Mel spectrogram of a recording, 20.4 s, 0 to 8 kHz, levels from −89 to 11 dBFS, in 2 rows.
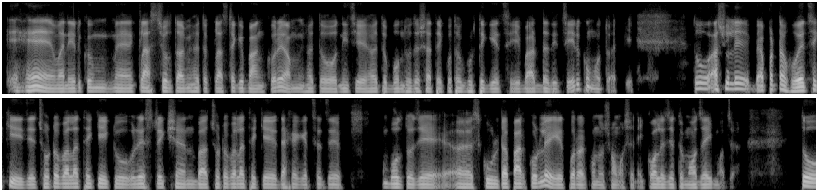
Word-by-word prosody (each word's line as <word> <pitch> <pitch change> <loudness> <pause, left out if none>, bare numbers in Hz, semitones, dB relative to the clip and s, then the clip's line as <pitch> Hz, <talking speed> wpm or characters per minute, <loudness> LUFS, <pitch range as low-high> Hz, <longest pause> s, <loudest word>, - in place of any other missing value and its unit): এ - - -2
হ্যাঁ, 130 -2 +6 0.2
মানে 100 0 +1
এরকম 110 +1 -2 0.3
অ্যা 100 - +1 0.2
ক্লাস 105 -3 +2
চলত। 110 -3 0
আমি 105 - -3
হয়তো 105 -1 -3
ক্লাসটাকে 105 +1 -2
বাঙ্ক 95 0 0
করে, 105 +4 +1
আমি 100 +2 -5
হয়তো 95 0 -4 0.3
নিচে 100 +1 -3
হয়তো 100 0 -2
বন্ধুদের 95 0 -3
সাথে 100 0 0
কোথাও 100 +1 -2
ঘুরতে 100 +1 -1
গিয়েছি 95 -2 -5 0.2
বা 100 - 0
আড্ডা 95 +1 -4
দিচ্ছি 90 -1 -7
এরকম 160 - -2
হতো 90 - -9
আরকি। - - -15 0.8
তো 180 - -1 0.2
আসলে 180 +3 +2 0.2
ব্যাপারটা 150 +2 +2
হয়েছে 120 +4 +7
কি 140 - +3 0.2
যে, 95 - +3
ছোটবেলা 115 0 +3
থেকে 115 +1 0
একটু 110 - -4 0.3
রেস্ট্রিকশন 110 0 0 0.2
বা - - +6
ছোটবেলা 105 -1 0
থেকে 105 0 -1 0.2
দেখা 100 +2 -1
গেছে 95 +2 -6
যে - - -3 0.8
বলত 105 -1 +2 0.2
যে, - - +3 0.4
অ্যা 110 - +1 0.2
"স্কুলটা 110 -2 +3
পার 110 -1 +6
করলে 135 +7 +4
এরপর 95 +2 -1
আর 90 - -2
কোনো 90 -2 -4
সমস্যা - - -6
নেই। - - -11
কলেজে 95 -1 +1
তো - - -3
মজাই 95 +1 +1
মজা।" 80 - -16 0.8
তো 145 - +7
105 Hz, 175 wpm, -23 LUFS, 95-110 Hz, 0.8 s, হয়েছে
